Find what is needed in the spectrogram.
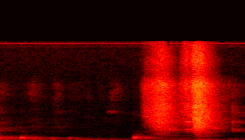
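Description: Marker pen rubbing across a whiteboard while writing, with a few faint short squeaks and then one longer, louder scraping stroke about a second and a half in.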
